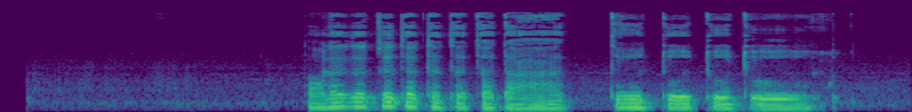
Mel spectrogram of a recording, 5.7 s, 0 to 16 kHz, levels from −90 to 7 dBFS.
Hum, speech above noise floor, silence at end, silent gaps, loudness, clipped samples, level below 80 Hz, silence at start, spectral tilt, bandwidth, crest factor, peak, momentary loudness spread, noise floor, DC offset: none; 36 dB; 0.45 s; none; -24 LUFS; under 0.1%; -38 dBFS; 1.95 s; -7 dB/octave; 11.5 kHz; 18 dB; -6 dBFS; 9 LU; -59 dBFS; under 0.1%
